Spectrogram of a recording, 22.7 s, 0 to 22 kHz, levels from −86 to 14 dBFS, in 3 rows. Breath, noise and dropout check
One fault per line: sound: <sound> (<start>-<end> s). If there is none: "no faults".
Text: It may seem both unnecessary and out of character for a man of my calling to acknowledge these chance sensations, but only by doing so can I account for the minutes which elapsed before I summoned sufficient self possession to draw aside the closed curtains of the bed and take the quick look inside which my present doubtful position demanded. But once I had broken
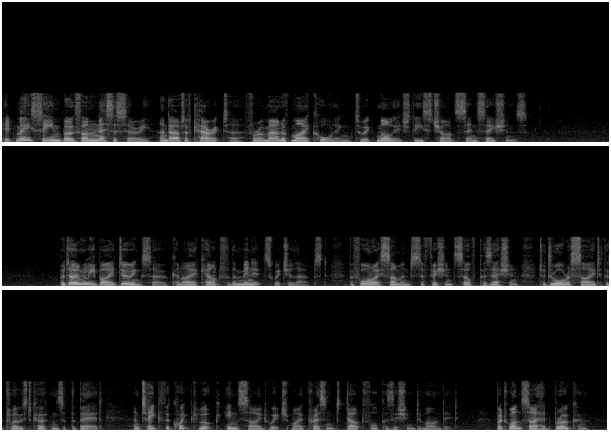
no faults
